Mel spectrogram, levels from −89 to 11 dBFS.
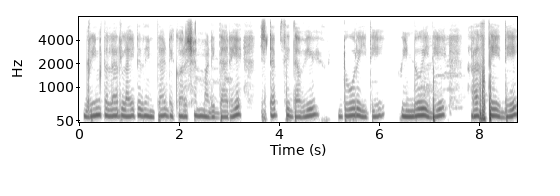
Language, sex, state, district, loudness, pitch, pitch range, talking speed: Kannada, female, Karnataka, Belgaum, -35 LUFS, 180 Hz, 165-190 Hz, 95 wpm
